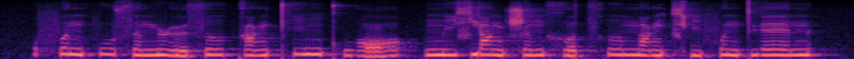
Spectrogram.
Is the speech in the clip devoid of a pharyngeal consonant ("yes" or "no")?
yes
